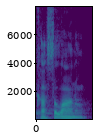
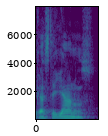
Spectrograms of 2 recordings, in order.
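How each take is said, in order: First: The name ends without an s sound. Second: The name ends with an s sound. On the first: The speaker is among Italians. "all of a sudden I won't say the S" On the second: The speaker wants to sound Latin. "if I want to be Latin again, I just say Castellanos"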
